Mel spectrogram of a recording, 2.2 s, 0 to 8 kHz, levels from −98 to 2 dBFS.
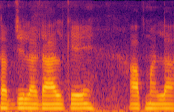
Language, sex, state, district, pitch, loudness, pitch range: Chhattisgarhi, male, Chhattisgarh, Rajnandgaon, 115 Hz, -15 LUFS, 110-115 Hz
